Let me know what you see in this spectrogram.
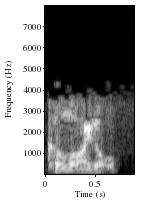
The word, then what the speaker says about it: colloidal: Is that the collateral silver you're referring to? Or it's called colloidal. – Colloidal. I can't hardly pronounce it.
